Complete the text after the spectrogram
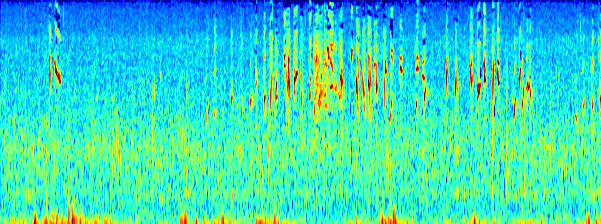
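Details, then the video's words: Wild goldfinch song that begins with a few sparse high notes, then builds into a rapid, sustained twittering of bright chirps and trills. "Exceptional recordings of the goldfinch in nature"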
